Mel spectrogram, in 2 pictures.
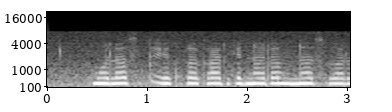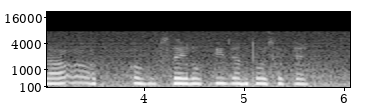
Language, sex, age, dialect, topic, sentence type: Maithili, female, 25-30, Angika, agriculture, statement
